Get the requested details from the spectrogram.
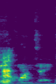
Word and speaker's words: Dequante: Dequante.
